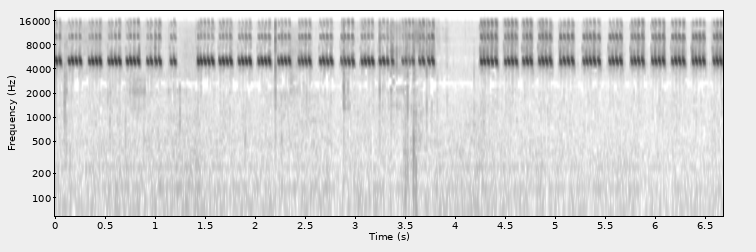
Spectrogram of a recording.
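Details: Singing Cape Cod cricket recorded up close as it rubs legs against its abdomen: rapid repeated high chirps, a half-second break midway, then the same steady chirping resumes.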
